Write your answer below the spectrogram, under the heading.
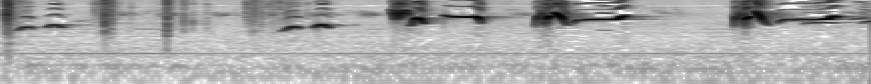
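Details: An Oriental magpie-robin sings in the morning, its voice said to borrow from the red-headed flowerpecker; crisp clicks and short rising whistles build into loud repeated phrases of harsh buzzy notes, each ending in a drawn whistle.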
